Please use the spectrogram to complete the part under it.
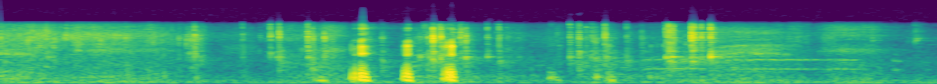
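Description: A metal gate latch clicks and rattles.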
